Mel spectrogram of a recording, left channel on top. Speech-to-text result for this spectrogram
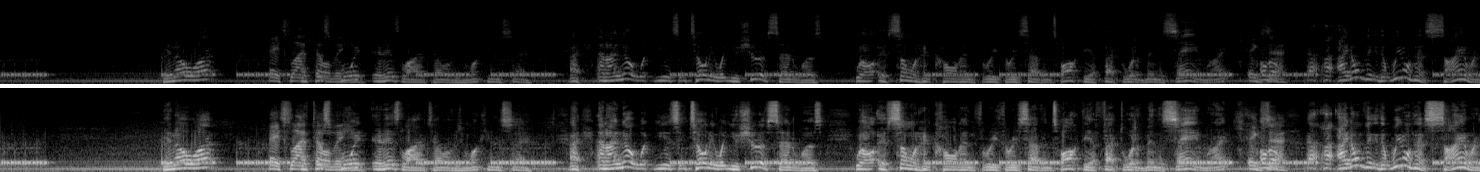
You know what? Hey, it's live television. At this point, it is live television. What can you say? And I know what you see, Tony. What you should have said was, well, if someone had called in 337 talk, the effect would have been the same, right? Exactly. Although, I don't think that we don't have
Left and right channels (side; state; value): left; quieter; 21.1 dB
